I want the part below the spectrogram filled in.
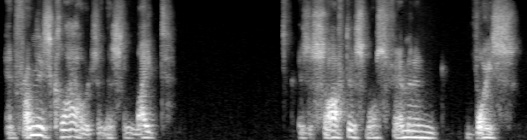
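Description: A man animatedly telling a personal story in casual talk, swinging from loud to hushed. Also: medium pitch, slow, vocal fry.

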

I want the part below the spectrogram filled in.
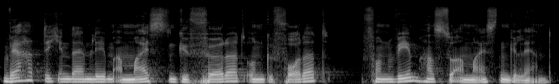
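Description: A man's voice: mid-range voice, normal speed, vocal fry, warm tone. A man hosting a casual interview, asking questions and telling stories in a conversational way. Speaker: interviewer, personal trainer.

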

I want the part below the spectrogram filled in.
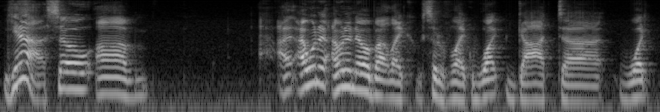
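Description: A man's voice: fairly high pitch, measured pace, fairly bright tone. A middle-aged man hosting a casual podcast chat, hesitant, with lots of "uh" and restarts. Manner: hesitant, many fillers and restarts. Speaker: podcast host.

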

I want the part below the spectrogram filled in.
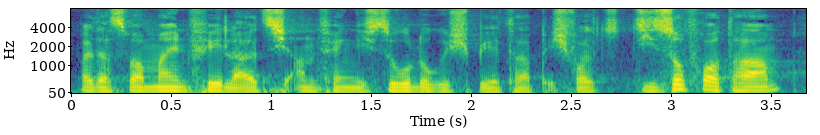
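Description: A man's voice: mid-range voice, fairly even intonation, quick pace. A man, a comedian, chatting casually and earnestly advising a colleague. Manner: earnest, advising, with frequent fillers. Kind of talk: casual chat.

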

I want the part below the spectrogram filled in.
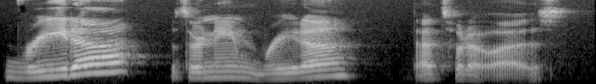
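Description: A woman with a softened Delaware County accent chatting casually, rambling with many fillers. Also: deep voice, huge pitch swings, normal speed, creaky. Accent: Delaware County, Pennsylvania, softened. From Delaware County, Pennsylvania. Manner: rambling, full of "like" and "um". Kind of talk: casual chat.

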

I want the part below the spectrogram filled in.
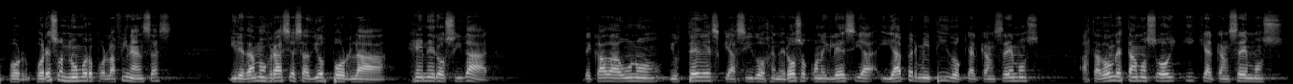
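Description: A man speaking as pastor to his congregation in a church, talking conversationally and repeating key points slowly. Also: a little high. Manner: conversational, repeats himself, slows to spell things out. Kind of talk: church vision address to congregation. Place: church sanctuary.

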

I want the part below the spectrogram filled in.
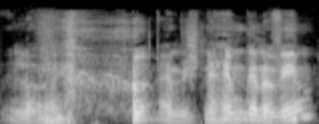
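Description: A man co-hosting a casual podcast chat, telling a game story with lots of laughter. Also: on the high side. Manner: animated storytelling, laughs often. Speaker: podcast co-host.

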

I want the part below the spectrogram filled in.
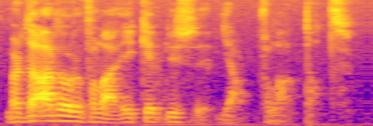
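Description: A man performing a stand-up comedy routine. He swings between loud outbursts and low muttering, and he swears. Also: a little fast, creaky, slight background noise.

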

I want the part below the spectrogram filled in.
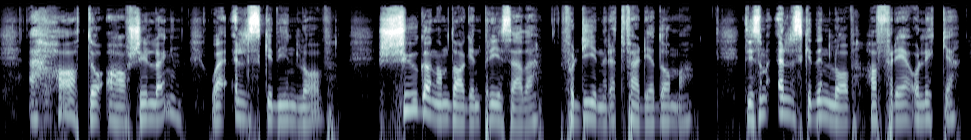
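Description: A man reading psalm verses aloud in a calm, measured way, stopping now and then for short devotional reflections. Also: mid-range voice, vocal fry, no echo, clean studio sound. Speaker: Bible reader and preacher. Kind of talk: Bible reading with devotional commentary.

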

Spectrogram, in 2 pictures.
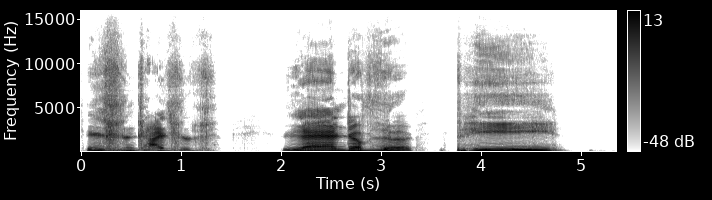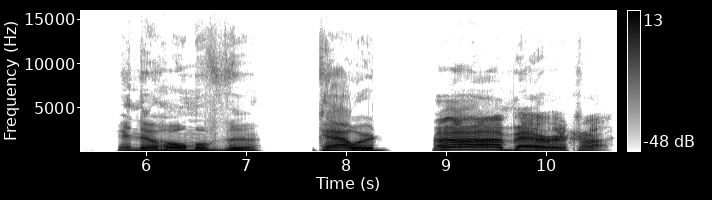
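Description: A man doing a gravelly, stuffy poetry host. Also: a little high, expressive, a bit bright, dry recording, clean studio sound, full character voice. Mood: stern. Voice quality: gravelly, husky, slow and deliberate. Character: stuffy, fussy male poetry show host.

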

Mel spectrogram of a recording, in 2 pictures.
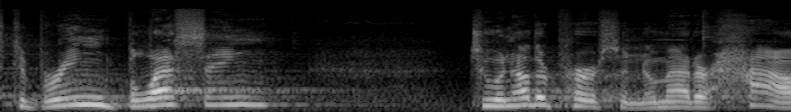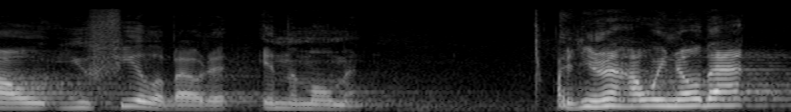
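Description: A male pastor preaching a sermon in a church, talking in a conversational, animated way with humorous asides. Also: sits high. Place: church sanctuary. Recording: long church reverb.

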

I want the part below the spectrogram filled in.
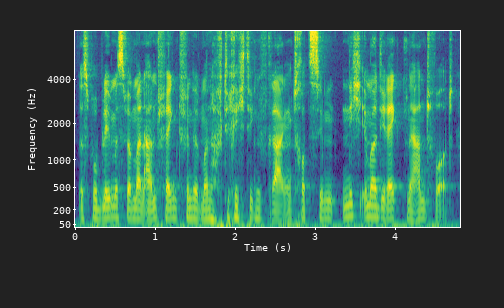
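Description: Eager young man with a low voice. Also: steady tone, fairly quick. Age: young adult. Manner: eager, earnest, talks in long run-on thoughts with fillers. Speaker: podcast guest. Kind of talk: casual interview talk.

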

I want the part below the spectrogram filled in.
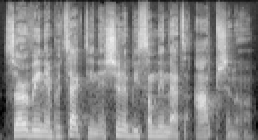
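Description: A man's voice: mid-range voice, fast, fairly bright tone. A man who manages a service organization, speaking frankly and directly in an interview.

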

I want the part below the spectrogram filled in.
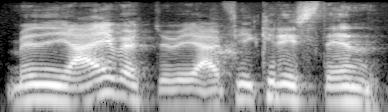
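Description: A woman's voice: low-pitched, a bit bright. Gloating young man, boastful and mocking, voiced by a woman.

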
